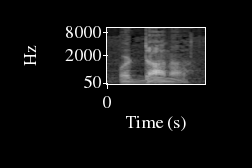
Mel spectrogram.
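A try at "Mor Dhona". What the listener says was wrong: Mordona. It's got an O in it. Mordona. Mordona.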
